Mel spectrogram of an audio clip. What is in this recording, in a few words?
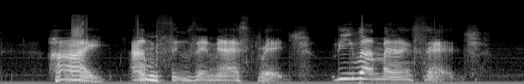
answering machine message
